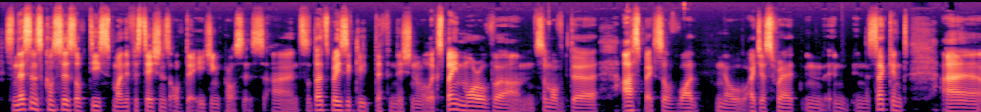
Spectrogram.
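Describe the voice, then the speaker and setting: A man co-hosting a podcast, explaining definitions he reads from notes, halting with fillers. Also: on the low side, gravelly, a bit bright, dry recording. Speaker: podcast co-host. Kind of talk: casual science discussion.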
